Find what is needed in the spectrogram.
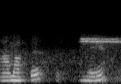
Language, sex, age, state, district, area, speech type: Tamil, male, 18-30, Tamil Nadu, Tiruvarur, urban, conversation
